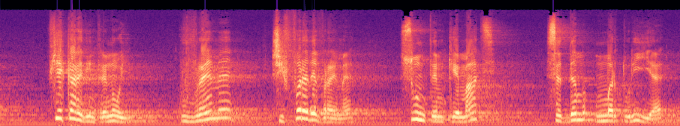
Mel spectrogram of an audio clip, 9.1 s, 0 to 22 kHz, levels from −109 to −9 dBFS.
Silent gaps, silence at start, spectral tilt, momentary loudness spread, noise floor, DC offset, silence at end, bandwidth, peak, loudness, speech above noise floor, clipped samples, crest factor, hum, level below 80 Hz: none; 0 s; -3.5 dB/octave; 20 LU; -34 dBFS; under 0.1%; 0 s; 16 kHz; 0 dBFS; -13 LUFS; 21 dB; under 0.1%; 14 dB; none; -42 dBFS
